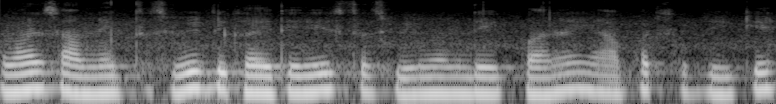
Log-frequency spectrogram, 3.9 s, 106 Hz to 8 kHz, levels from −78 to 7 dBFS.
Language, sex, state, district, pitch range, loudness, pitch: Hindi, female, Uttar Pradesh, Hamirpur, 165-190 Hz, -16 LUFS, 175 Hz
